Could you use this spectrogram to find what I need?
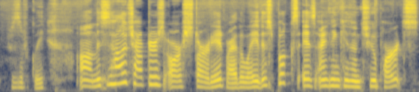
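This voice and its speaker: In a very clean recording with a silent background, a woman speaks fairly quickly at medium pitch with lively intonation. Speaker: book reviewer / YouTuber. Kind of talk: casual product review. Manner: fast, with many fillers.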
